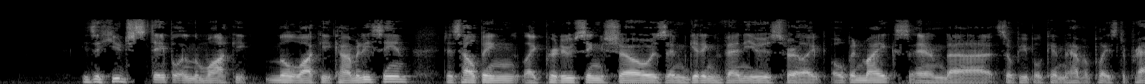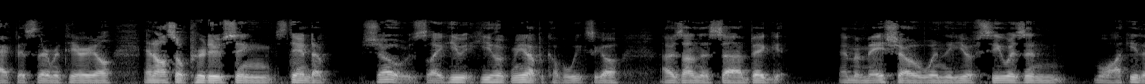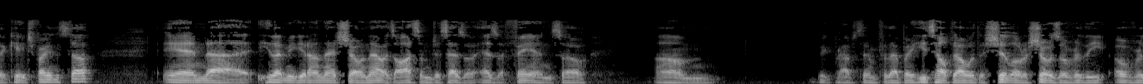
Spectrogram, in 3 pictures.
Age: 30-49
